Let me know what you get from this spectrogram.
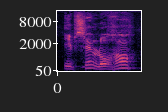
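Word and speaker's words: Yves Saint Laurent: 그거를 제대로 프랑스식으로 원발음으로. 발음하면 입생 로랑.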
